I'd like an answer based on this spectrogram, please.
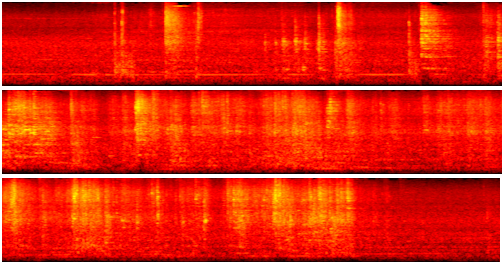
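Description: Scrapyard material handler running while its orange-peel grapple grabs and drops scrap metal, with repeated metallic clanks and crashes. A steady whine sounds for the first few seconds, and the clatter eases near the end.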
